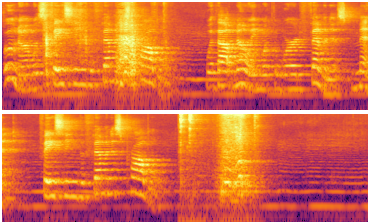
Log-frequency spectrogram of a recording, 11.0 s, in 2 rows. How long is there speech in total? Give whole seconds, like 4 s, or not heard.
8 s.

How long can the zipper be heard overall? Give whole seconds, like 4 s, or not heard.
3 s.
